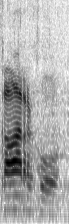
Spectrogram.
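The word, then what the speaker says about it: Karhu: your name over it my last name is CaRu I'll spell it out for you kilo Alpha Romeo Hotel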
